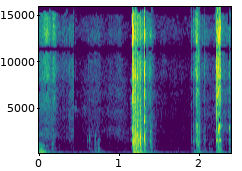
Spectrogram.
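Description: Plastic lower trim cover on a Subaru Crosstrek's gear shift handle snapping loose as a metal pry tool levers it off: one sharp click a little over a second in, and a fainter click near the end.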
